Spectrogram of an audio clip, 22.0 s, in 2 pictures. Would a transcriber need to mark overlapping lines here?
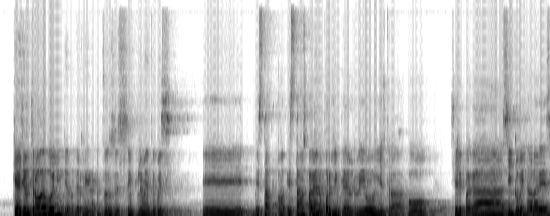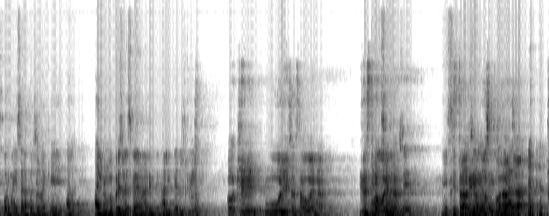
Yes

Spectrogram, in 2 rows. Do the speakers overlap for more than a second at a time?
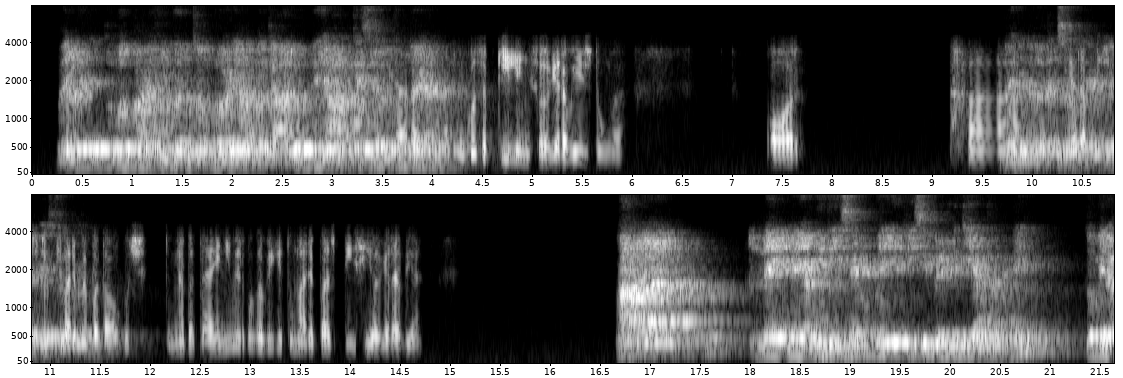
Yes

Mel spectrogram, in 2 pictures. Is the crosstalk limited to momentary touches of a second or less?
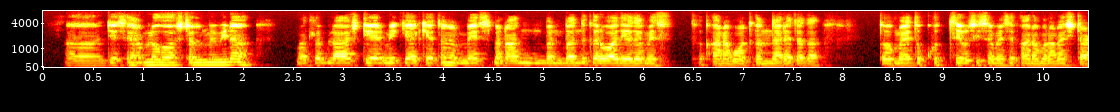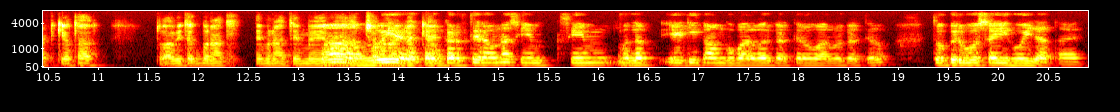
No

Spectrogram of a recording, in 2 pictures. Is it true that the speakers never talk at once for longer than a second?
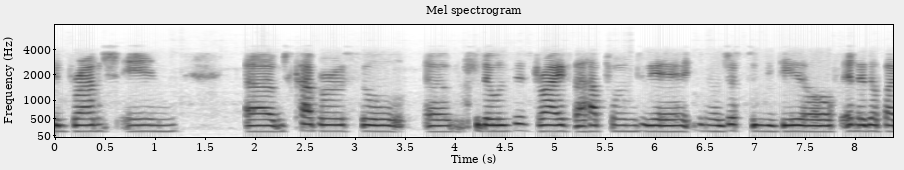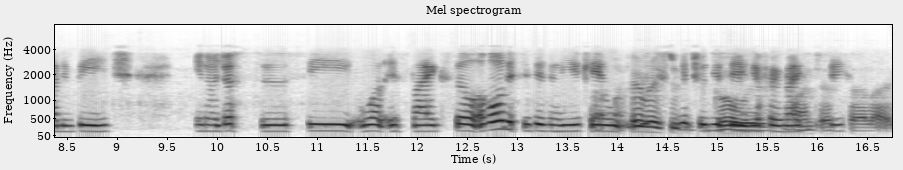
No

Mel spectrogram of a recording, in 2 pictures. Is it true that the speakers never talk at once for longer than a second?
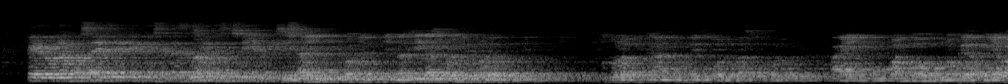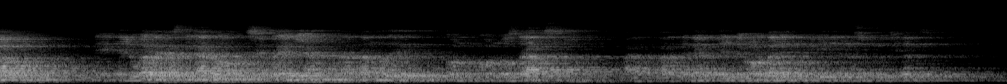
Yes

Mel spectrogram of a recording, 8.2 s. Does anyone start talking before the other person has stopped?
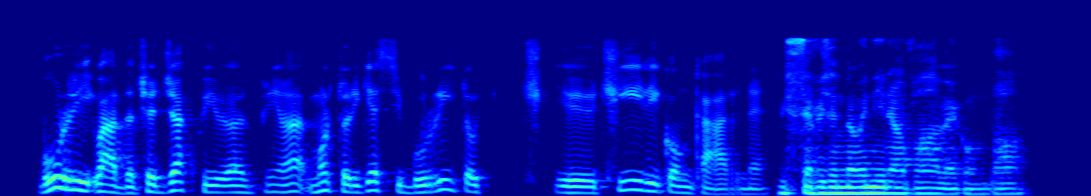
No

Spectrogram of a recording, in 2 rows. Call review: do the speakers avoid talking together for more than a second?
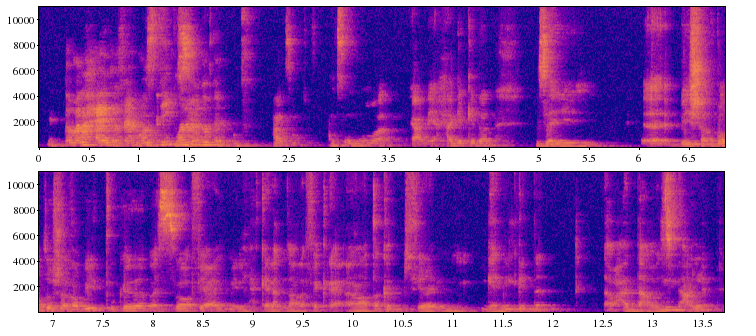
Yes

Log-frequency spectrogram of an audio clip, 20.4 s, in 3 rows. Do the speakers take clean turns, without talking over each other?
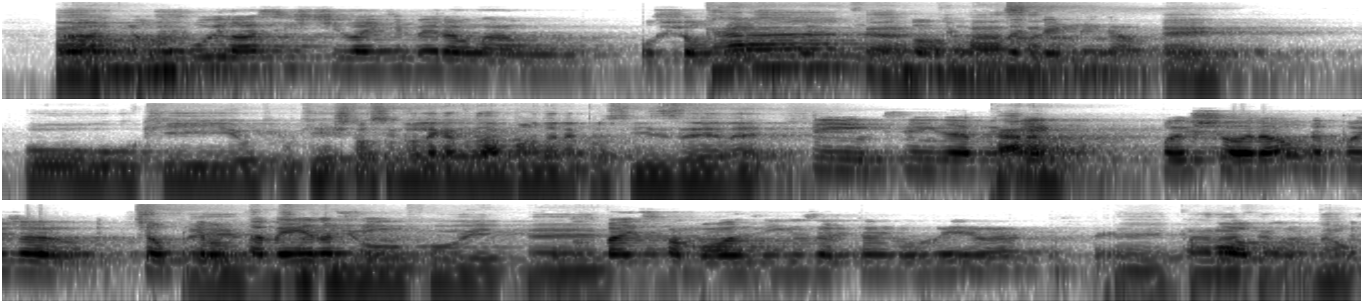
No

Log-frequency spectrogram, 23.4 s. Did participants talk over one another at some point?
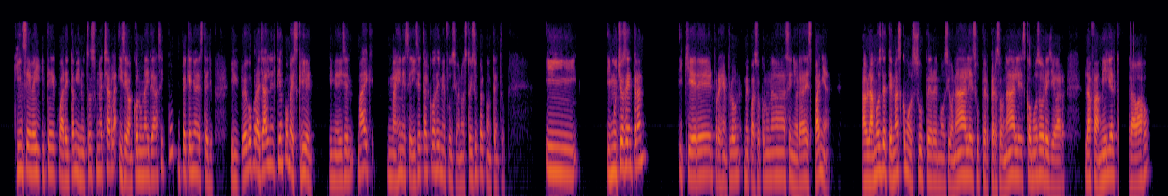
No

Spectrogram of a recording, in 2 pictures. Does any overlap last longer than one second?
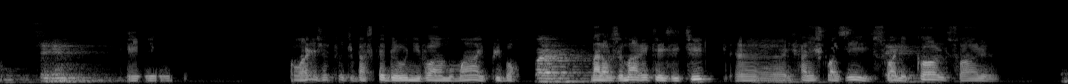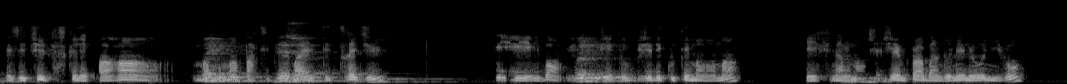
No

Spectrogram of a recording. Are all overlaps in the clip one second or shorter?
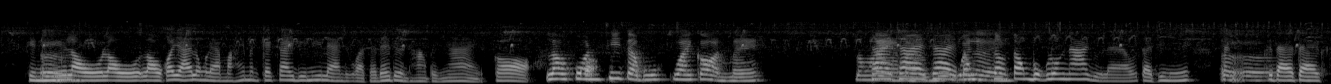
No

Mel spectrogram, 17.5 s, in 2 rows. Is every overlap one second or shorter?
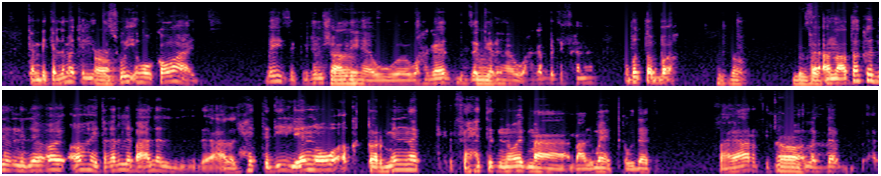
Yes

